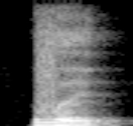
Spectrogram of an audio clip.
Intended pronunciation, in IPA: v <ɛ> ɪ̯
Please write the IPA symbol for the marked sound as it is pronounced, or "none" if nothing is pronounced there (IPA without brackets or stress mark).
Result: ə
